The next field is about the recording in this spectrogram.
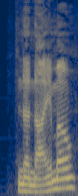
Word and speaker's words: Nanaimo: Oh, Nanai. Well, I don't know how to say it in Canadian, but Nanaimo? – Yes. – Nanaimo.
